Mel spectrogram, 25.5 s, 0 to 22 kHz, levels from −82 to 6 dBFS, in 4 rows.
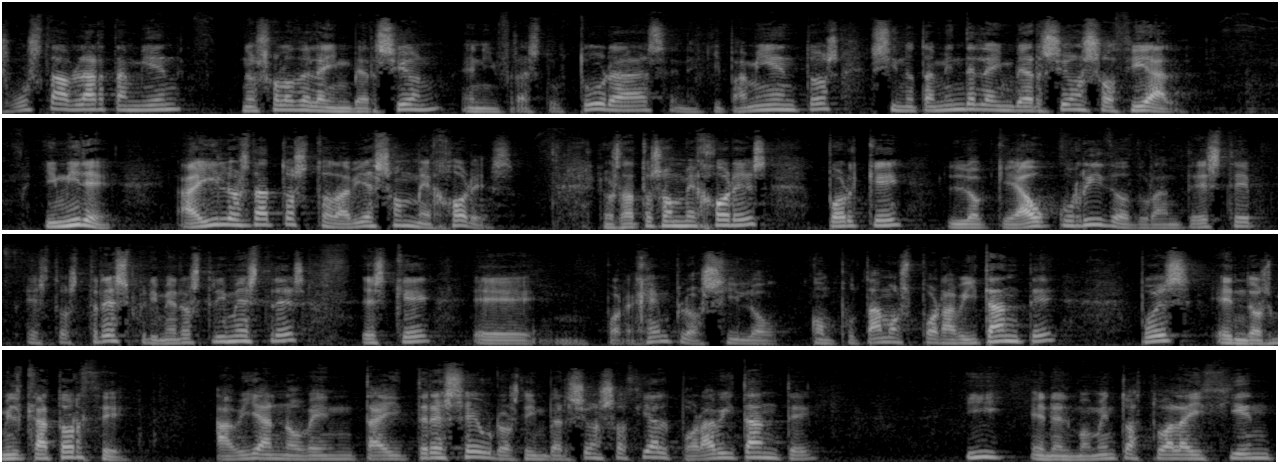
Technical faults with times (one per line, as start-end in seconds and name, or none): none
